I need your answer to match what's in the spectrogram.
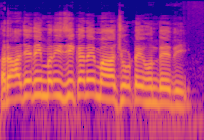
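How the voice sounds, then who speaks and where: A man's voice: sits high, lively intonation, fast, highs cut off. A man with a Punjabi accent addressing a gathering, telling folksy stories and asking rhetorical questions. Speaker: public speaker. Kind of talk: speech to a gathering.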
